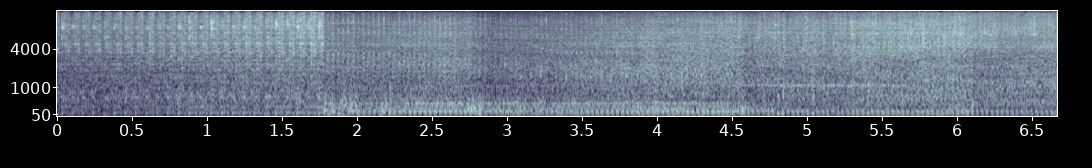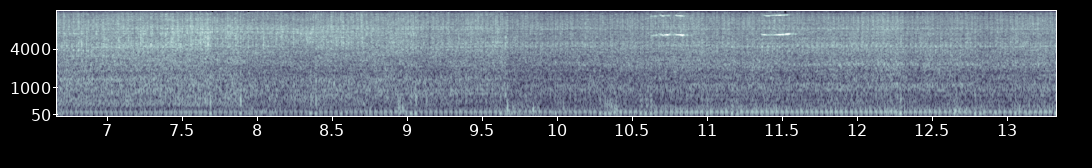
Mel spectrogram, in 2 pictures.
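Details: 1973 112 tractor after new points, coil, condenser and points readjustment: catches and settles into an even low chugging run, steady pitch, no misfires; single-cylinder sounds healthy, normal running.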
